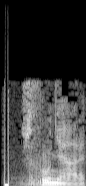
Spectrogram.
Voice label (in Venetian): "sfrugnare", Veneto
